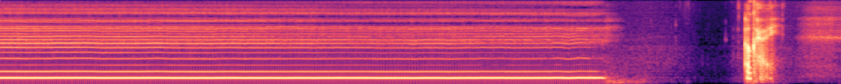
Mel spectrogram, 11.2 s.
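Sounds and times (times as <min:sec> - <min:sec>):
person humming on exhale breathing exercise: 0:00.0 - 0:08.7
soft breath: 0:08.0 - 0:08.9, 0:10.7 - 0:11.2
speech: 0:10.0 - 0:10.4.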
